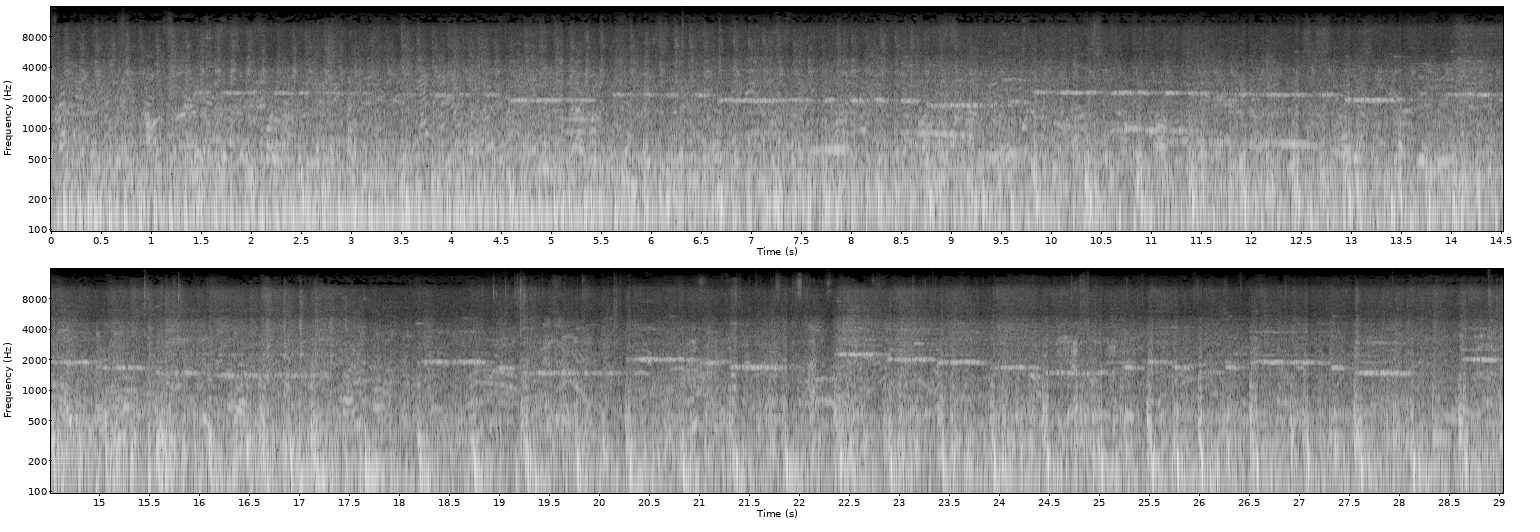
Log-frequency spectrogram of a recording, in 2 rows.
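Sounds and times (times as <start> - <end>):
crowd chatter: 0.0 - 29.0
low street rumble: 0.0 - 29.0.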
